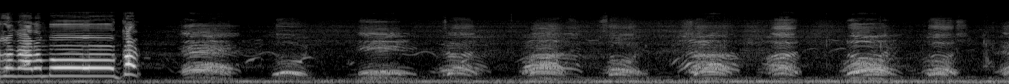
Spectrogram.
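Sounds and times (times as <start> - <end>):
men shouting rhythmic calls: 0.0 - 10.0.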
